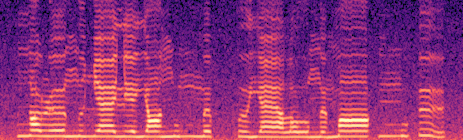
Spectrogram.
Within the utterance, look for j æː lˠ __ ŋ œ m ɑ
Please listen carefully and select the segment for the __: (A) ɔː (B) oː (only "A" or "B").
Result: B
